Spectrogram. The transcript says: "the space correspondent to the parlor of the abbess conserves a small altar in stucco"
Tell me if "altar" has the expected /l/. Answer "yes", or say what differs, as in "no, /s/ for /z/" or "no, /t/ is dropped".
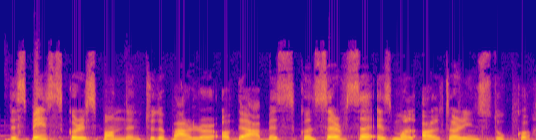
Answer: yes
